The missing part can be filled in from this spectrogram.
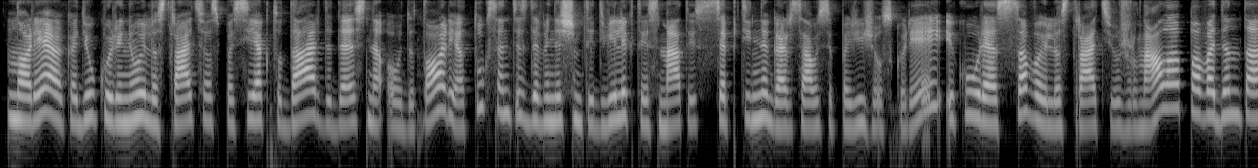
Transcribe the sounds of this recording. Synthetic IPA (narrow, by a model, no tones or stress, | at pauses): noːɾʲeːjɛkɐt̪juːkuːɾʲɪnʲuːɪlʲʊst̪ɾɑːt̪sʲɪjoːspɐsʲiɛkt̪ʊd̪ɐɾd̪ʲɪd̪ʲæsʲnʲɛʔɐʊd̪ʲɪt̪oːɾʲɪjɛt̪uːkst̪ɐnʲt̪ʲɪsd̪ʲɛʋʲɪːnʲɪʃʲɪmt̪ɐɪd̪ʲʋʲiːlʲɪkt̪ɐɪsmʲæːt̪ɐɪssʲɛpʲt̪ʲiːnʲɪɡɐɾʲsʲɛʊsʲɪpɐɾʲiːʒʲɛʊskʊɾʲeːjɛɪʔɪkuːɾʲeːsɑːʋoːɪlʲʊst̪ɾɑːt̪sʲɪjuːʒʊɾnɑːlˠɑpɐʋɐd̪ʲɪnt̪ɐ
